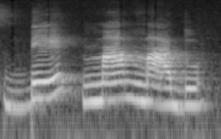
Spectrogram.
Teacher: Então eu tenho um ditongo ali, é uma extensão. Se nós juntamos com amado, ele deixa de ser uma extensão do E e ele passa a formar ali uma vogal com ma, com esse A. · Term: ditongo consonantal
